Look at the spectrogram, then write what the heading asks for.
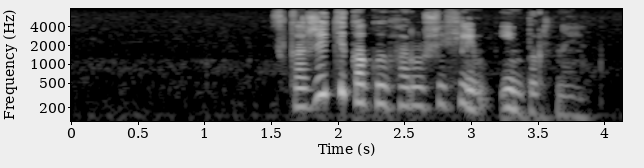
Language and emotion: Russian, positive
